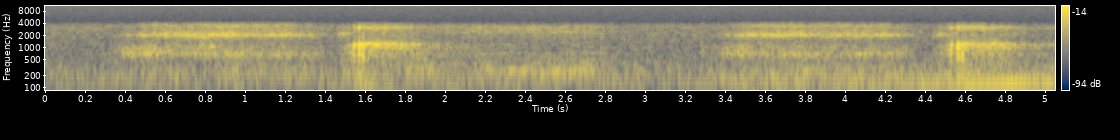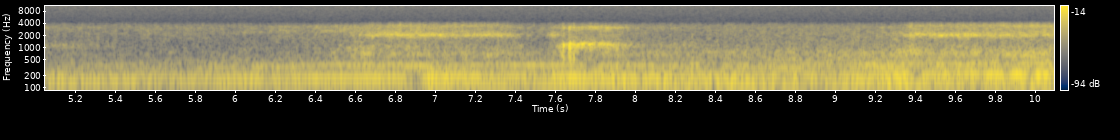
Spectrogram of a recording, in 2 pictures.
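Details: Staged dramatization of a character (John the Carpenter) snoring: repeated exaggerated snores with whistling, snorting breaths, performed rather than natural sleep; simulated snoring.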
